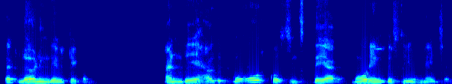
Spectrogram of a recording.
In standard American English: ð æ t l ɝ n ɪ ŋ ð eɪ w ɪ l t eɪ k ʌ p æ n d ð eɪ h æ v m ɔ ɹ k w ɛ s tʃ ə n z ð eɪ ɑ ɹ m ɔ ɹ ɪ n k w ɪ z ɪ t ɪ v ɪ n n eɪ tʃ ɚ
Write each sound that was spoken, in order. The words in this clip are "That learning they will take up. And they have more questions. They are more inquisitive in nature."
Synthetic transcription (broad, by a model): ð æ t l ɝ n ɪ ŋ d eɪ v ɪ l t eɪ k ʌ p æ n d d eɪ h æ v m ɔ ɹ k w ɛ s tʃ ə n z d eɪ ɑ ɹ m ɔ ɹ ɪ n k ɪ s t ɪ ɪ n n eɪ tʃ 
